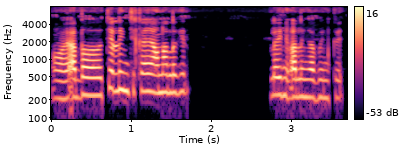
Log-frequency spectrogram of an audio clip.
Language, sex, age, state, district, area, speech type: Santali, female, 45-60, Jharkhand, Bokaro, rural, spontaneous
